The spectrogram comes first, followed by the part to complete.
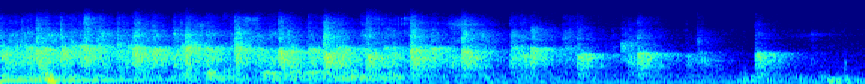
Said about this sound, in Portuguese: Dê uma linda salva de palmas para Jesus.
